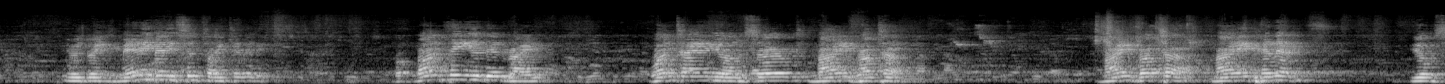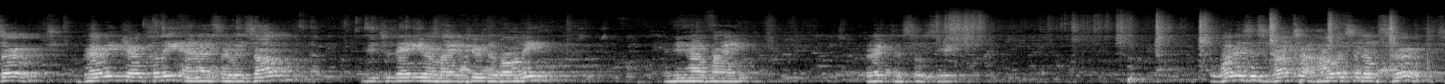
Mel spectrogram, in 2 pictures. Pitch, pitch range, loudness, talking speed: 165 Hz, 150-185 Hz, -15 LUFS, 110 wpm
